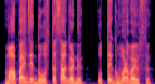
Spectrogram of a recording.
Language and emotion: Sindhi, neutral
